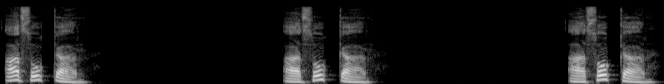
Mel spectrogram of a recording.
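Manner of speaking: أسكر said as azúcar, slow and clear; Spanish word drilled. Shown as a demonstration. Teacher to viewers, drilling azúcar clearly. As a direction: say أسكر carefully with a falling end. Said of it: "وهو سكر".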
